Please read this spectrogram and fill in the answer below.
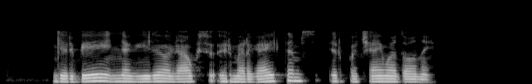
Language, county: Lithuanian, Kaunas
